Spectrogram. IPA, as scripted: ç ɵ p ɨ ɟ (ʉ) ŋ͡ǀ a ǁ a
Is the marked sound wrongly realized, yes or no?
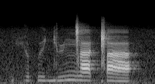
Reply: no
